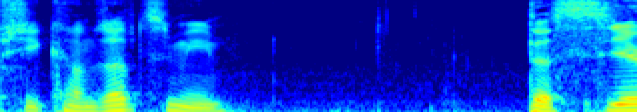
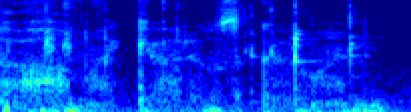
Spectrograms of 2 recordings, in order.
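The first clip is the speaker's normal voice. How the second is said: unvoiced, barely audible whisper; whispered aside; 23 dB quieter than usual. Real, not acted. Worker recalling a kid's slip, whispered aside. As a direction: whisper it to yourself.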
